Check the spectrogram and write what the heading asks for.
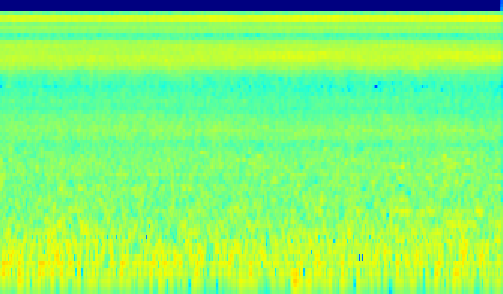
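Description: Steady high-pitched drone of insects, unbroken, over a low rumble like wind on the microphone.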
